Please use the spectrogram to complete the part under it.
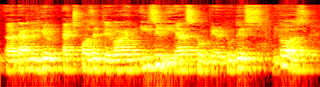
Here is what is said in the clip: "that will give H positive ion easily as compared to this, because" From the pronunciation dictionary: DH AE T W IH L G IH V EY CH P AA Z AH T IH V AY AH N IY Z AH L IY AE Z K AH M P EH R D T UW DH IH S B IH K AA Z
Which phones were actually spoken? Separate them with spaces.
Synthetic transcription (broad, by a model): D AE T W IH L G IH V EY S P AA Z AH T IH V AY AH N IY Z AH L IY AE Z K AH M P EH R D T UW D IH S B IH K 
